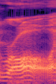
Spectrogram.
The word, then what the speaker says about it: Rawle: I thought it was but Rawle. The audiobook said Rawle, I think.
